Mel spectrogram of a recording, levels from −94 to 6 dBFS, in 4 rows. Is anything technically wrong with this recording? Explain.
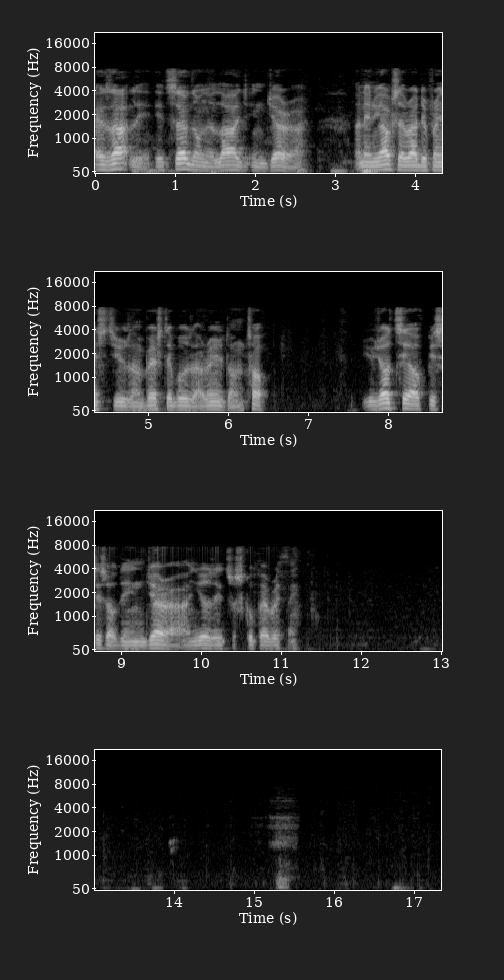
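Yes. From 8.56 s, after "just tear off", to the end, a 50 Hz buzz rides on the speech: a resampler restarted on every 20 ms block leaves errors at each block edge, likely in a 24 kHz to 16 kHz conversion.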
